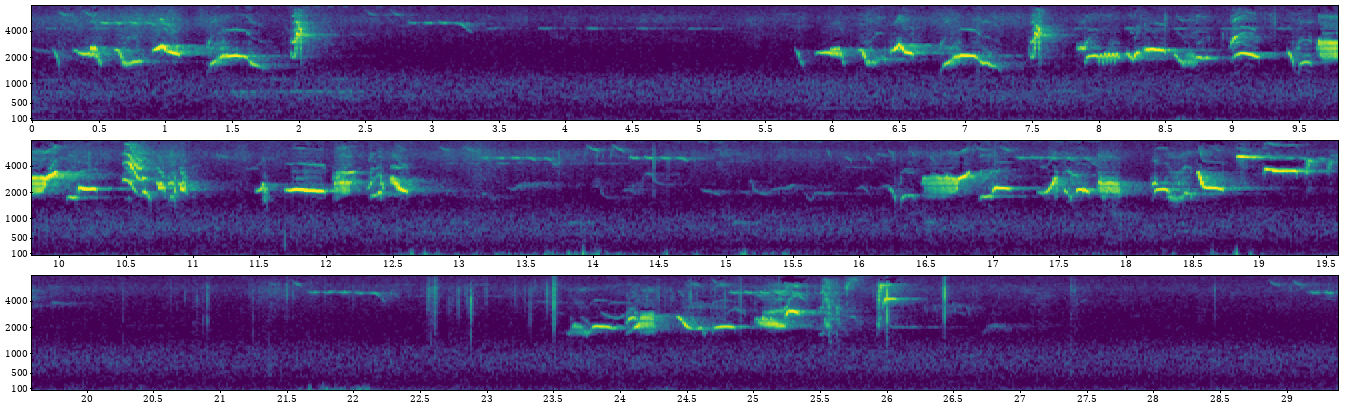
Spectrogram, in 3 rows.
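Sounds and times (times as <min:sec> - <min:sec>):
Eurasian blackbird singing: 0:00.0 - 0:19.9, 0:23.6 - 0:27.2.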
